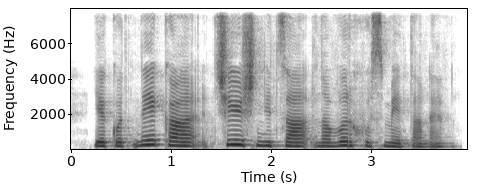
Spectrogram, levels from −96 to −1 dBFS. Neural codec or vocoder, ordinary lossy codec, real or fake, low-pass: codec, 16 kHz, 4.8 kbps, FACodec; none; fake; none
